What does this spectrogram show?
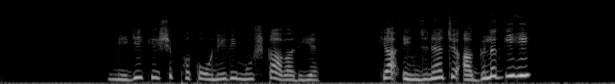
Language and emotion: Dogri, fearful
